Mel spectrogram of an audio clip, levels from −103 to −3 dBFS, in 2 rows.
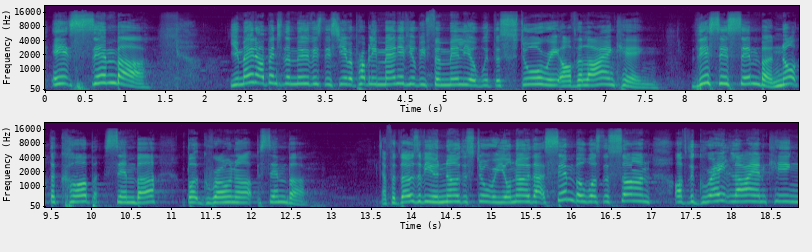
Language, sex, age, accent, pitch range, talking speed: English, female, 40-59, British, 235-295 Hz, 185 wpm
